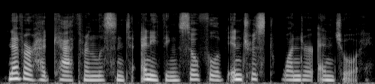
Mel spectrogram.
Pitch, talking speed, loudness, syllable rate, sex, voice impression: 210 Hz, 210 wpm, -19 LUFS, 7.3 syllables/s, female, very feminine, very young, very thin, tensed, slightly powerful, very bright, hard, very clear, halting, very cute, intellectual, refreshing, very sincere, slightly calm, very friendly, reassuring, very unique, slightly elegant, wild, slightly sweet, lively, slightly strict, intense, slightly sharp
